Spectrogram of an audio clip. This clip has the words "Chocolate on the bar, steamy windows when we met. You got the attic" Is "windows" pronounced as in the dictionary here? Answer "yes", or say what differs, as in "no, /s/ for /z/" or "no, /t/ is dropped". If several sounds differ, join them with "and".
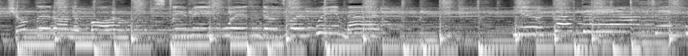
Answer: yes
